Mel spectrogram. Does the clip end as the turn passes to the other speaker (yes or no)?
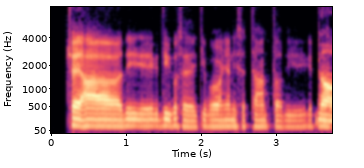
yes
